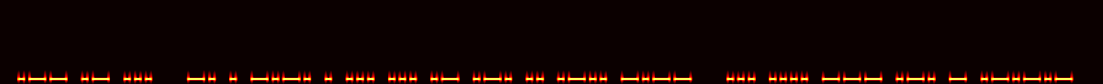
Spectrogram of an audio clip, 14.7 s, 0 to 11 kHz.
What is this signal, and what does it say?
Morse code, heard as a keyed tone, about 17 wpm, 700 Hz. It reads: WAS NECESSARILY SHORT.
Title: Sentences from Top 1400 Words 17wpm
